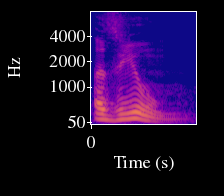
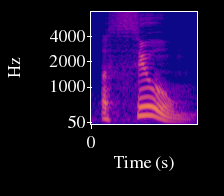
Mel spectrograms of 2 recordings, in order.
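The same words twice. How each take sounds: First: The middle consonant is a Z sound. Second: The middle consonant is an S sound. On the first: The speaker calls it wrong. "Double S does not take the sound of Z" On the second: The speaker calls it right. "S sound"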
